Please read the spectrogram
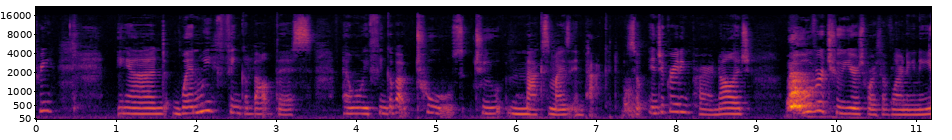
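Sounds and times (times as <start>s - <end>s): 
speech: 1.0s - 11.1s
dog barking: 9.4s - 9.9s.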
